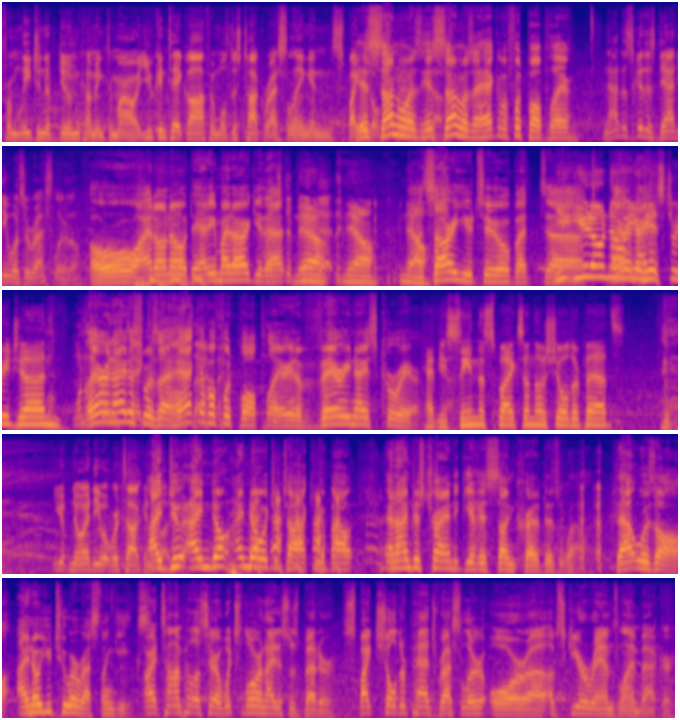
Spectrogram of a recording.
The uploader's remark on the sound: Live from Radio Row.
